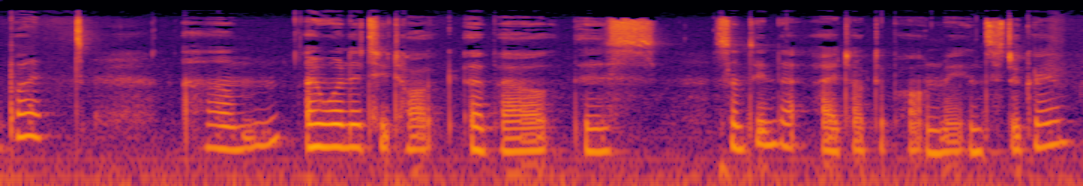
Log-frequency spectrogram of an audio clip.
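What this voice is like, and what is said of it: Tired, exhausted-sounding voice. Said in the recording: “I sound very tired ... I'm a little exhausted”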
